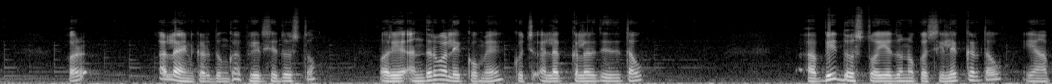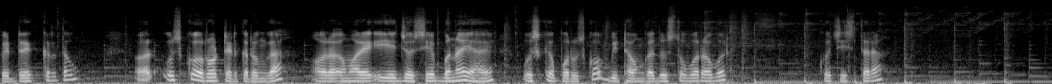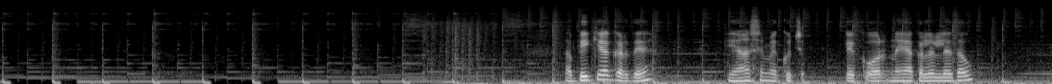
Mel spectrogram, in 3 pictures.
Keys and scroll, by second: 11.1 space, 14.8 ctrl++, 15.7 space, 19.0 space, 20.5 Down, 20.9 Down, 21.0 Right, 21.1 Up, 21.4 Down, 21.8 Up, 22.0 Up, 22.2 Up, 22.3 Down, 22.5 space, 22.6 Up, 22.7 space, 22.8 Down, 23.3 space, 23.4 Left, 23.6 ctrl+-, 23.7 space, 24.3 Up, 24.7 Left, 25.1 Left, 25.6 Left, 27.2 space.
